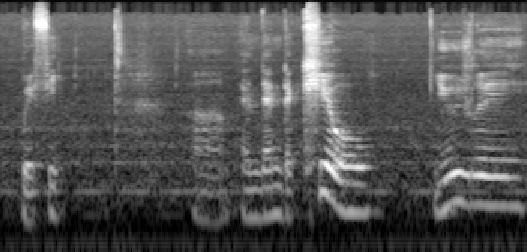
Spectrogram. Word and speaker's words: Gbefi: Gbefi is a town in the Volta region, so GB, Gbefi.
